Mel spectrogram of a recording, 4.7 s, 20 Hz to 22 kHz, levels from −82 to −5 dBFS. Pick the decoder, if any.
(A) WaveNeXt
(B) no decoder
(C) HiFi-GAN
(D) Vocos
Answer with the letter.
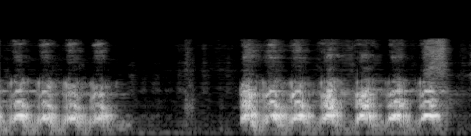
C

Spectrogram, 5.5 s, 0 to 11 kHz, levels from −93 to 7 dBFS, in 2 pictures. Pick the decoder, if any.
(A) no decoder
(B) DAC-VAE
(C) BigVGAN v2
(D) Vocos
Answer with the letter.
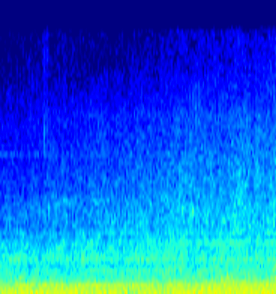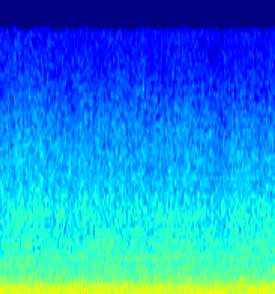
A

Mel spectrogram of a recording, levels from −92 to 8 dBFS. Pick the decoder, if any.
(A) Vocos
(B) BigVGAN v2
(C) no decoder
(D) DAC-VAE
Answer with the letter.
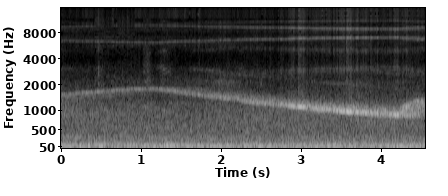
C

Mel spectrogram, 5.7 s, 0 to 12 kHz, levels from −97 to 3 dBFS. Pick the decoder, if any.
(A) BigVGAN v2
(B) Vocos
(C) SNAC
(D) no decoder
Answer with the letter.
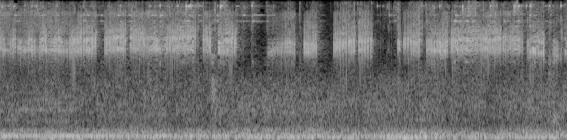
D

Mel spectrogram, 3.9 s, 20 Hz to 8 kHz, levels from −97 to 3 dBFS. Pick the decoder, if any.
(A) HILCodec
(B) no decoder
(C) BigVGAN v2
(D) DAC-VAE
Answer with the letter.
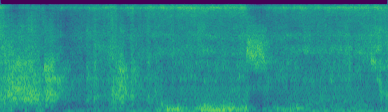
A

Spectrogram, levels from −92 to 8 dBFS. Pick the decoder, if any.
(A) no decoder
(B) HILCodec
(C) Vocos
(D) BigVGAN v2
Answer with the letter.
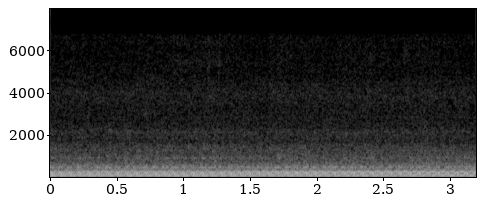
A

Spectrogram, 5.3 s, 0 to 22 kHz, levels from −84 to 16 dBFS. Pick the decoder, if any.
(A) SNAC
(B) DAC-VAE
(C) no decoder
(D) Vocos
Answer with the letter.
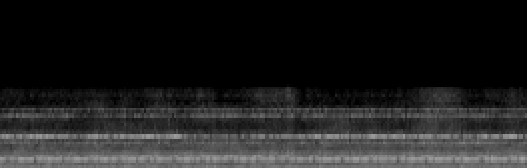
A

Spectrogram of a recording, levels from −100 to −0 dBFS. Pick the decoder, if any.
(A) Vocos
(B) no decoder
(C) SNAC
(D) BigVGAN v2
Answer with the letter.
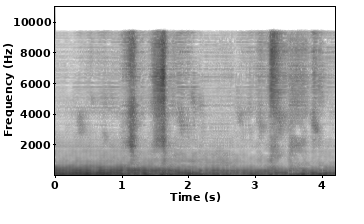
A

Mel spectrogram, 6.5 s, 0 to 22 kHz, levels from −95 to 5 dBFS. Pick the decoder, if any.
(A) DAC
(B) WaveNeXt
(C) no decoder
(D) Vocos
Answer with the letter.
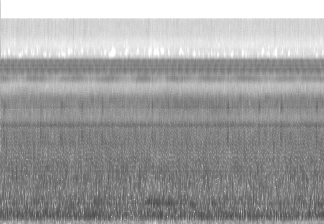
D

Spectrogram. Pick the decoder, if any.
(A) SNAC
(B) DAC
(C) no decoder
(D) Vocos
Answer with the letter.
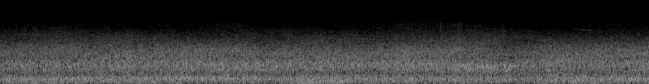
C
